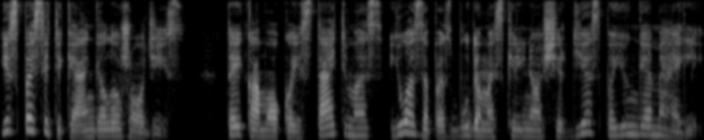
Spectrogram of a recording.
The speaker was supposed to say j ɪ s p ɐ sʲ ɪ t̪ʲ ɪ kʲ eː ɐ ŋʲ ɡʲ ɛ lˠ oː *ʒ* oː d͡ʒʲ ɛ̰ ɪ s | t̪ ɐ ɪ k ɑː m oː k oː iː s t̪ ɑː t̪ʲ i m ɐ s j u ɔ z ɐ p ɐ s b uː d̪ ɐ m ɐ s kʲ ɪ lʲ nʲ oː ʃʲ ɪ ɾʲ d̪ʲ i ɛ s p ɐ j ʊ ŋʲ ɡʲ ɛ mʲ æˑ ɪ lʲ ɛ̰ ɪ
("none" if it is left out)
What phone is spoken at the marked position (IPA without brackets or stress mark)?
ʒ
